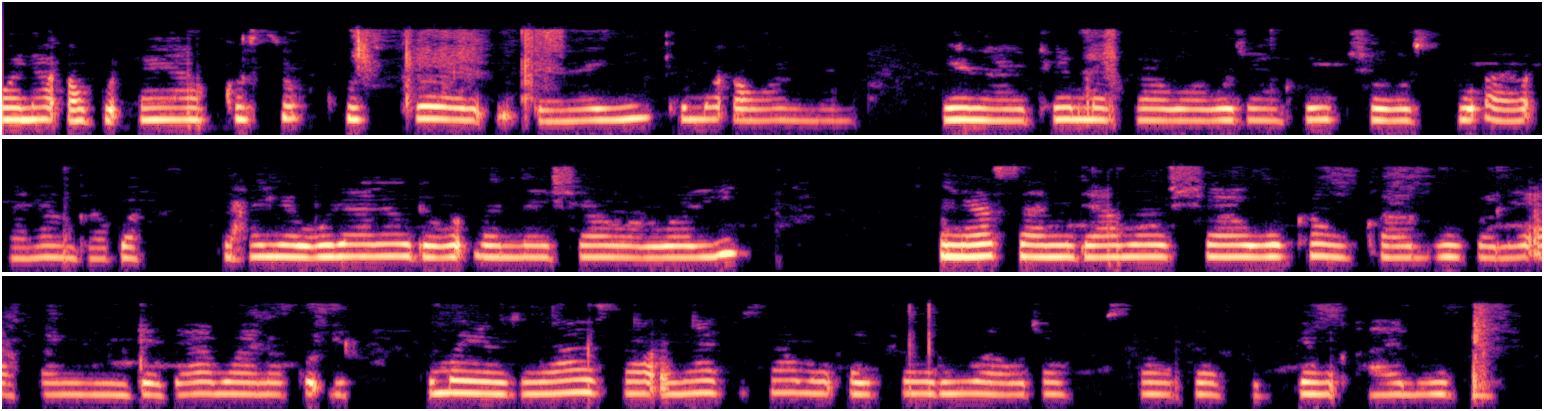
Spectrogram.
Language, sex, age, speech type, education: Hausa, female, 15-29, spontaneous, tertiary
